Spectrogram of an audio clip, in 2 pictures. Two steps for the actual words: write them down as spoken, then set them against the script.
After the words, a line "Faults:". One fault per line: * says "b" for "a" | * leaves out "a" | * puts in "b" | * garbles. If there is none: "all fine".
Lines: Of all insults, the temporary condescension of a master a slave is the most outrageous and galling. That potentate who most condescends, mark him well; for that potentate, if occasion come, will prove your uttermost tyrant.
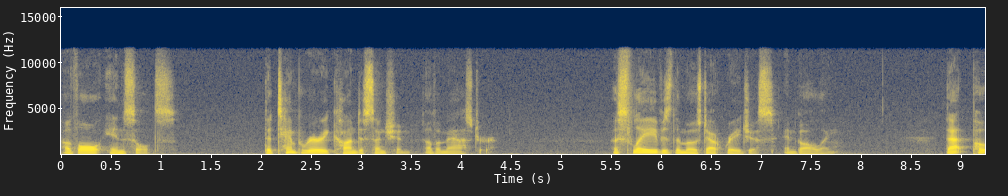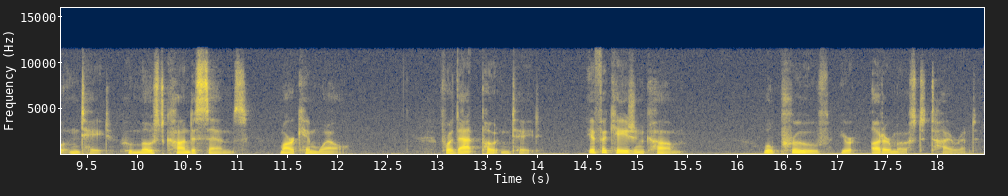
Of all insults, the temporary condescension of a master a slave is the most outrageous and galling. That potentate who most condescends, mark him well; for that potentate, if occasion come, will prove your uttermost tyrant.
Faults:
all fine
